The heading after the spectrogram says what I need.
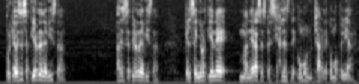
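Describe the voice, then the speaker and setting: A man's voice: fairly high pitch, darkish tone, breathy edge. A man preaching a sermon to his congregation as pastor, fervent and emphatic, often asking if they are with him. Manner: fervent, rapid preaching with rising emphatic peaks; addresses congregation as brothers, asks "¿están conmigo?". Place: church sanctuary.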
